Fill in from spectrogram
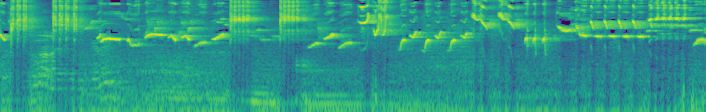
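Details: Tledekan pring shortwing singing gacor-style for bird therapy, nembak and ngerol: sharp clicking bursts open, then cascades of high whistled slurs, buzzy notes and quick warbles run on with barely a pause.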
